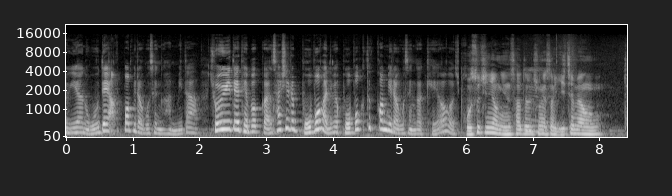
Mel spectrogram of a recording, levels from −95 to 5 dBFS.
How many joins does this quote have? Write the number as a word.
two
